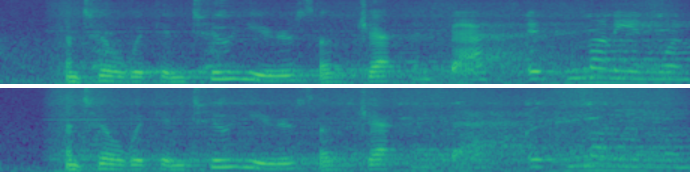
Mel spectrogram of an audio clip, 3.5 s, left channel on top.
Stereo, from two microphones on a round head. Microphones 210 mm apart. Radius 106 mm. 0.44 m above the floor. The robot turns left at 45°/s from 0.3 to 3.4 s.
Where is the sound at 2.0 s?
115° left, 1.6 m; by 3.5 s 55° left, 1.6 m.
